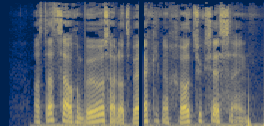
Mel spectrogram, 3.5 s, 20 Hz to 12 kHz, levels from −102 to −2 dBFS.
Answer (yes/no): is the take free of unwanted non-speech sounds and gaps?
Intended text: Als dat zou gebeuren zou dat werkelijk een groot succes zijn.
no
